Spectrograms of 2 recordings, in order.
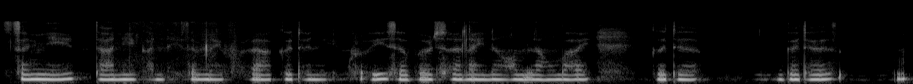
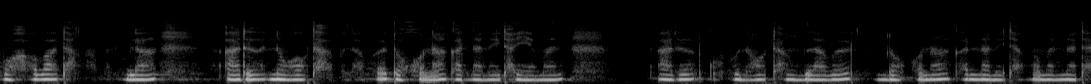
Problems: constant background noise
